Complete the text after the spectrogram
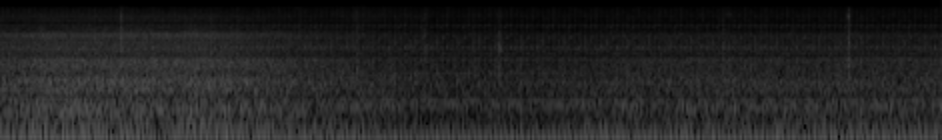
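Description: A finger clicks the climate control buttons in a car.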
